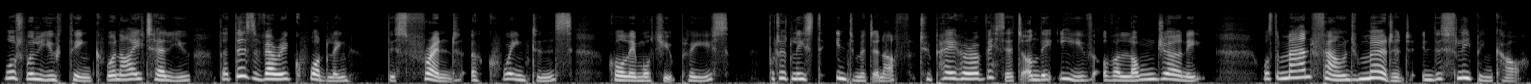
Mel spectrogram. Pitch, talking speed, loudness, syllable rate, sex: 220 Hz, 170 wpm, -17 LUFS, 4.8 syllables/s, female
